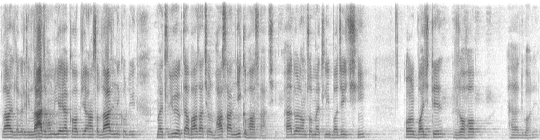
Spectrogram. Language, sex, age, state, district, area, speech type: Maithili, male, 18-30, Bihar, Darbhanga, rural, spontaneous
